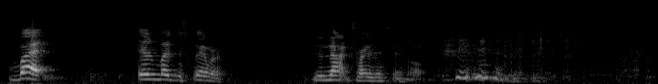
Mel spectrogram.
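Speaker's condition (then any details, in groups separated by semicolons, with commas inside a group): Cerebral palsy; brain cell damage at birth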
